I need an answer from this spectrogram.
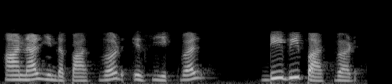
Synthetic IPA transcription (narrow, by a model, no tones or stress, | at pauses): aːnaːlɪ̃nd̪ɐpaːsʋəːɾɖɪzɪkʋɐl | ɖiːbiːpaːsʋəɾɖ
